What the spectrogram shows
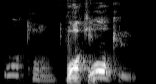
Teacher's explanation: I use the back of the tongue High closing it off at the back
